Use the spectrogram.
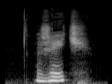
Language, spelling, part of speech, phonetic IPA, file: Russian, жечь, verb, [ʐɛt͡ɕ], Ru-жечь.ogg
- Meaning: 1. to burn (to cause something to be consumed by fire; to cause burns or a burning sensation in something) 2. to torment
